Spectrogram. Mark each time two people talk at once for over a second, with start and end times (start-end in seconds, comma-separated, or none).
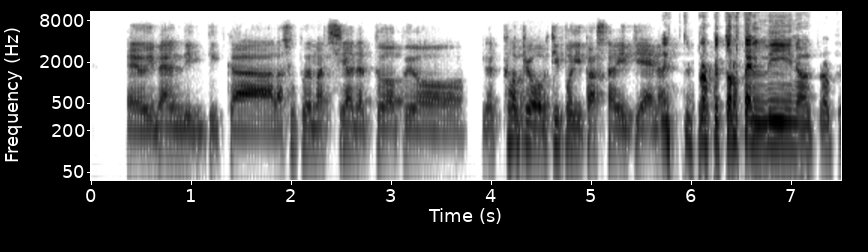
none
